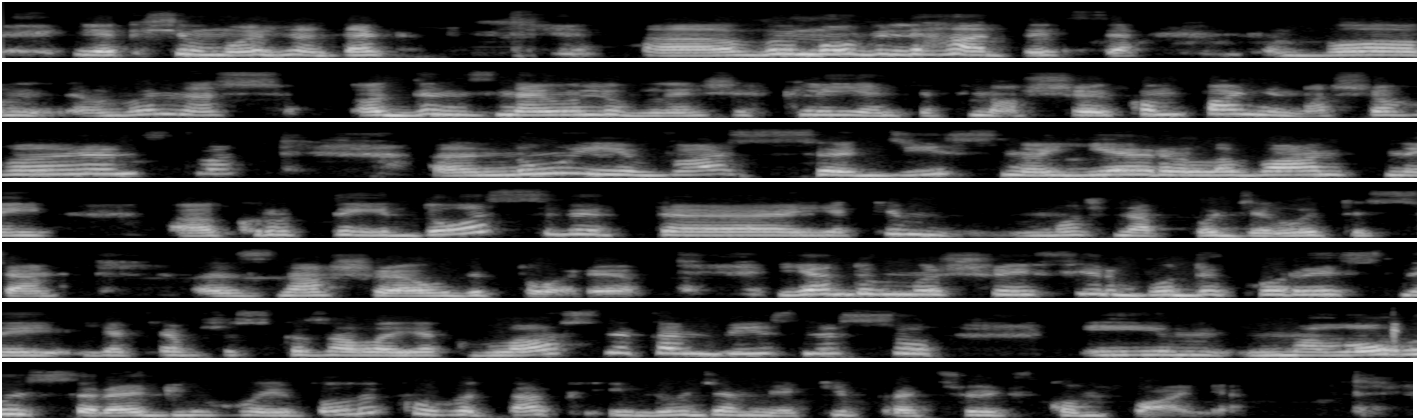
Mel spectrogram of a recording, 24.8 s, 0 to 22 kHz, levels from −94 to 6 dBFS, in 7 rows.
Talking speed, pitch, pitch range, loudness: 135 wpm, 250 Hz, 225-290 Hz, -25 LUFS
